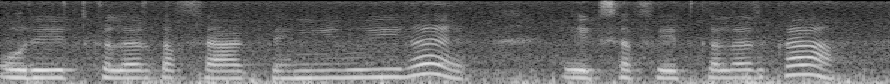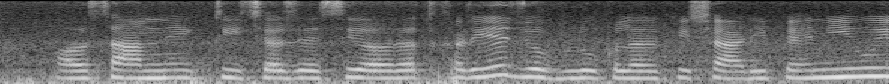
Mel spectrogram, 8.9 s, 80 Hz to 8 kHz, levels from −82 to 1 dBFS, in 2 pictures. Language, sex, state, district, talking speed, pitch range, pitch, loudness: Hindi, female, Maharashtra, Chandrapur, 180 wpm, 225-245 Hz, 235 Hz, -16 LUFS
